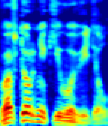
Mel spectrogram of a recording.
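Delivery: plain reading voice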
